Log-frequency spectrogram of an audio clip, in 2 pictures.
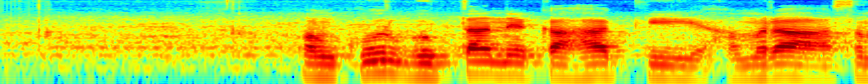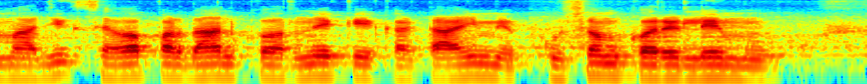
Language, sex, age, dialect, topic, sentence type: Magahi, male, 18-24, Northeastern/Surjapuri, agriculture, question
